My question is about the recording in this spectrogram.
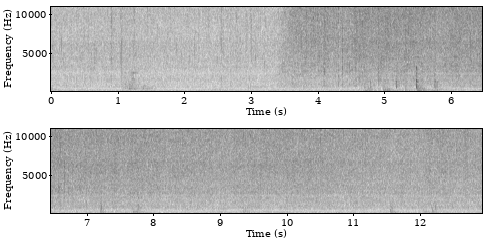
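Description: Grated onion, ginger and garlic sizzling in hot oil in a frying pan while a silicone spatula stirs them. The sizzle turns much louder about three and a half seconds in and stays loud, with short scraping strokes of the spatula over it.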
